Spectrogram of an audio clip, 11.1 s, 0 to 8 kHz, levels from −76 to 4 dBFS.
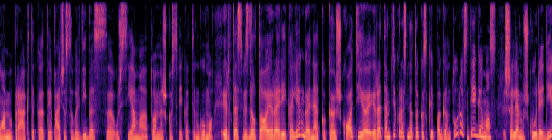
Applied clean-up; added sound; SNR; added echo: none; none; none; none.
